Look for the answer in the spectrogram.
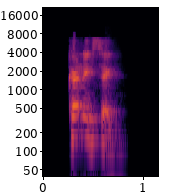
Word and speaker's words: Koenigsegg: Koenigsegg.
